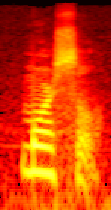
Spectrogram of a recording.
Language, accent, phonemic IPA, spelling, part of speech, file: English, US, /ˈmɔɹsəl/, morsel, noun / verb, En-us-morsel.ogg
- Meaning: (noun) 1. A small fragment or share of something, commonly applied to food 2. A mouthful of food 3. A very small amount; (verb) 1. To divide into small pieces 2. To feed with small pieces of food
